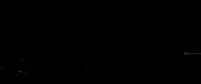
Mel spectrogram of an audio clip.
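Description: A referee's whistle gives one short, sharp blast near the end, the loudest sound here, signalling a penalty at the ruck.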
